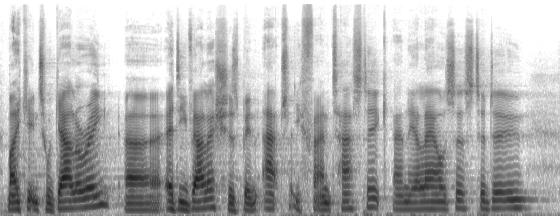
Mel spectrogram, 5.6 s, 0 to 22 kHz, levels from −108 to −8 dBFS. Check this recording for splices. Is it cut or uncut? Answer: uncut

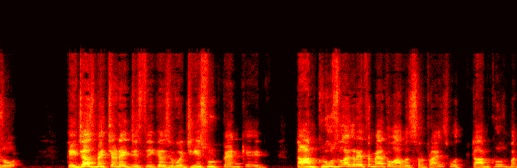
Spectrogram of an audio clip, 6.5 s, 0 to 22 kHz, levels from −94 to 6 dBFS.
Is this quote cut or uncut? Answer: uncut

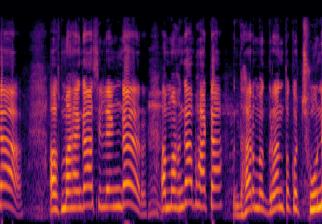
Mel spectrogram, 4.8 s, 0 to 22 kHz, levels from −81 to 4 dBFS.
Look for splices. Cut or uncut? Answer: cut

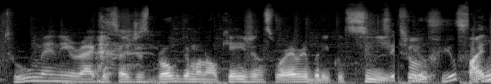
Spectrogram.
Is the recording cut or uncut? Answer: cut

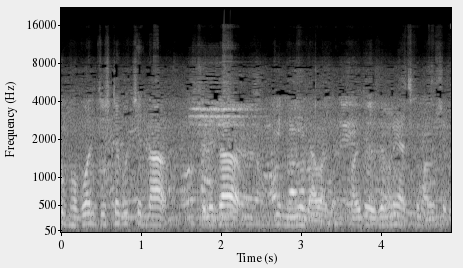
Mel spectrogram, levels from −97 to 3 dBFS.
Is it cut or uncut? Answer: uncut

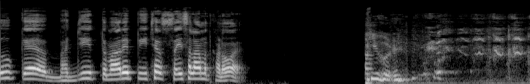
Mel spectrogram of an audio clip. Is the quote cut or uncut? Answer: uncut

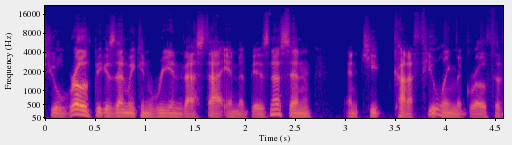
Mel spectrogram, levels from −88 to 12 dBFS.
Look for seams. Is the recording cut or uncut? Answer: uncut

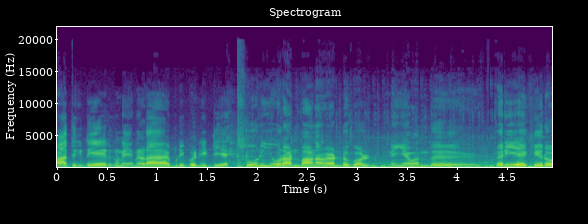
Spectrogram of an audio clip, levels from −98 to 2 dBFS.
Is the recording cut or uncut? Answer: cut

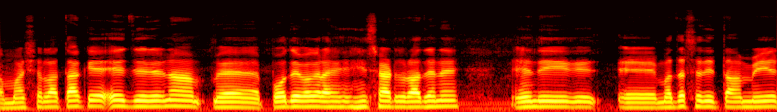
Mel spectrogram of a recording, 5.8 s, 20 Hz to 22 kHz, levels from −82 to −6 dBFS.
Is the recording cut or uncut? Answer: uncut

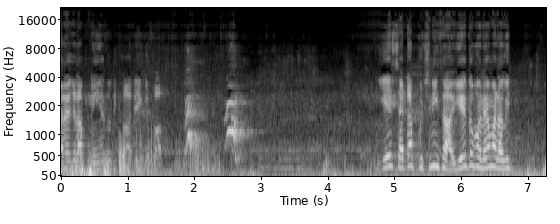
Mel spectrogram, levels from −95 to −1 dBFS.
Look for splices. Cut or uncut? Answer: uncut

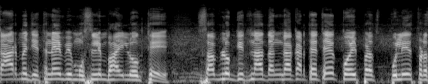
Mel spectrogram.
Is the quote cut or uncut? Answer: uncut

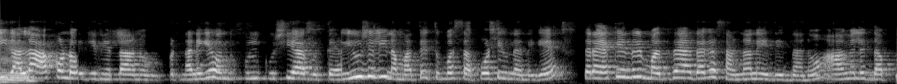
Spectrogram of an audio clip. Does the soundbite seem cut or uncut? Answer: cut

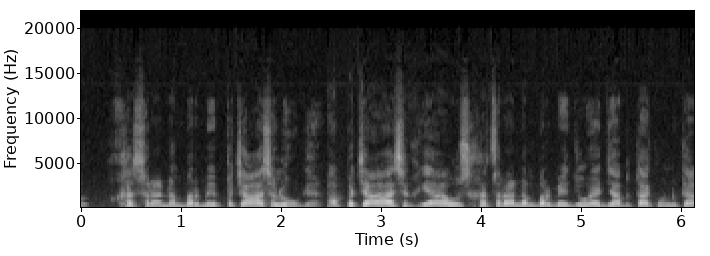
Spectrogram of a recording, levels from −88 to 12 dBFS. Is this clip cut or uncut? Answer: cut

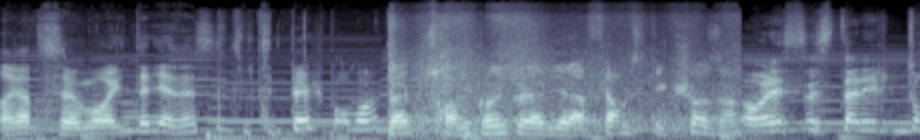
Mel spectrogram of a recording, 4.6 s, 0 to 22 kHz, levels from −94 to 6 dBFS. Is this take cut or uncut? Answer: cut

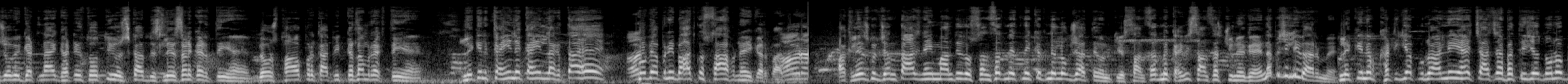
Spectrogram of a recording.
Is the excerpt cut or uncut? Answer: cut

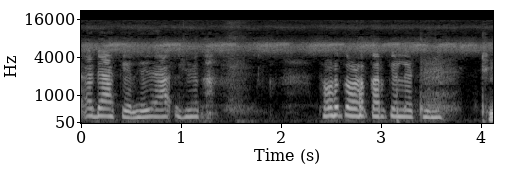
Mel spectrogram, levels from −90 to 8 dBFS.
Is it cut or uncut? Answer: uncut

